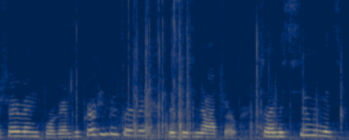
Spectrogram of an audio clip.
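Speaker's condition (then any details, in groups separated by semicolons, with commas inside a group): Cerebral palsy; both hands affected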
